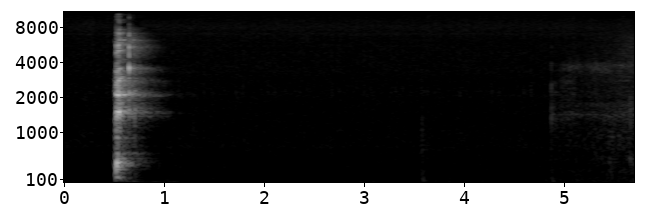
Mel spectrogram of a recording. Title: Woke up with hiccups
